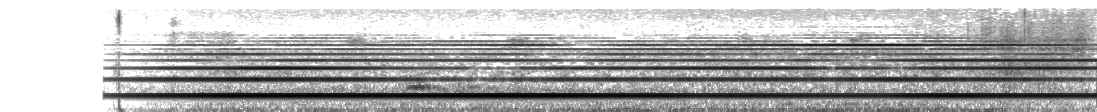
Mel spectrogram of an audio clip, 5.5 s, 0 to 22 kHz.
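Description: A civil defense air raid warning siren, sounded at 2 p.m. for a nationwide civil defense air raid drill, starts abruptly after a short silence and holds a loud, steady, buzzy wail like an outdoor warning siren.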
